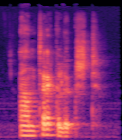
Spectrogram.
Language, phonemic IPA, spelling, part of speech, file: Dutch, /anˈtrɛkələkst/, aantrekkelijkst, adjective, Nl-aantrekkelijkst.ogg
- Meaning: superlative degree of aantrekkelijk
